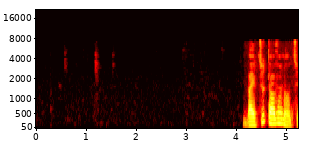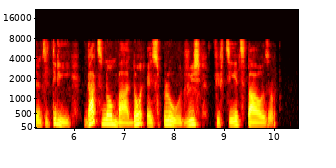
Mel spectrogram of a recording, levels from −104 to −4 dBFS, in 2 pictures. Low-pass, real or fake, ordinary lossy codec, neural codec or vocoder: 7.2 kHz; real; none; none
